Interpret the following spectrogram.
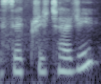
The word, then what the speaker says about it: secretary: Ask the secretary to organize the tea and snacks. So in that one, it's the first syllable.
